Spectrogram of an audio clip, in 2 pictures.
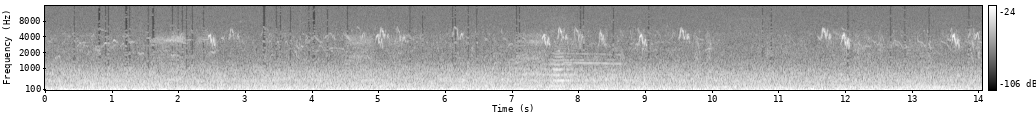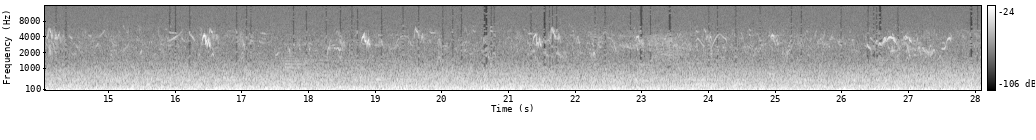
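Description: Faint outdoor ambience: birds giving short, scattered chirps throughout, over a low steady background rumble.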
